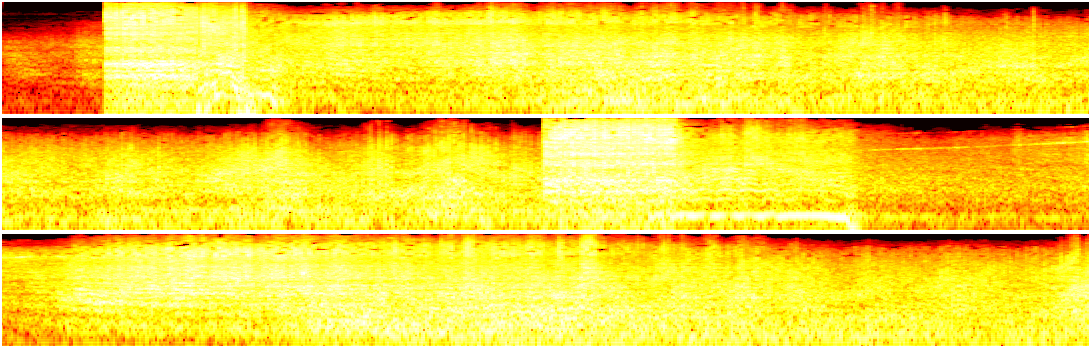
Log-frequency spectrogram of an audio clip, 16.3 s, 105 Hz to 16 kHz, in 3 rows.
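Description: F-16 Fighting Falcon jet noise as the fighter passes over the range, loud and continuous, easing for about a second near the middle before building again. It is broken by two short, very loud blasts: one about half a second in, and a longer one of over a second about eight seconds in.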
